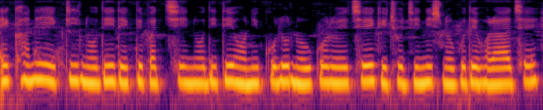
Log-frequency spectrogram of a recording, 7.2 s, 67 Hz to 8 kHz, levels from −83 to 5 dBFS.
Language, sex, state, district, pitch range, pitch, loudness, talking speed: Bengali, female, West Bengal, Cooch Behar, 215-235 Hz, 225 Hz, -13 LUFS, 115 wpm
